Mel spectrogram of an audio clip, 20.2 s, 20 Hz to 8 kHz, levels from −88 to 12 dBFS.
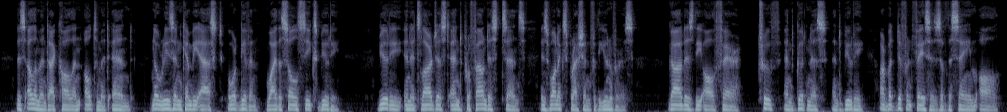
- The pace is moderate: Yes, average, 150 wpm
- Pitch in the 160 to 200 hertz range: No, low, 100 Hz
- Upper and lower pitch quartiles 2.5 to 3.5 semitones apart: Yes, average, 2.8 semitones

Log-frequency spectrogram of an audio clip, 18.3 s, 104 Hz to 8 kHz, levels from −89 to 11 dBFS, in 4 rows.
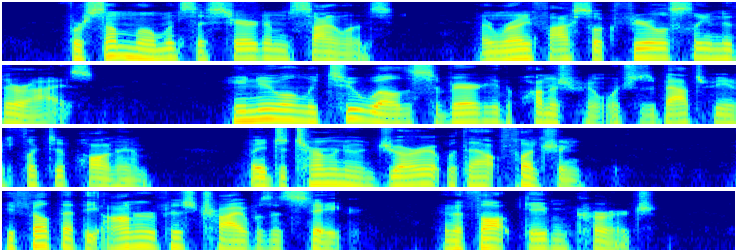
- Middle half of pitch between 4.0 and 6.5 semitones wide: No, average, 3.1 semitones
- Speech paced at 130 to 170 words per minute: No, average, 195 wpm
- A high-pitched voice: No, low, 115 Hz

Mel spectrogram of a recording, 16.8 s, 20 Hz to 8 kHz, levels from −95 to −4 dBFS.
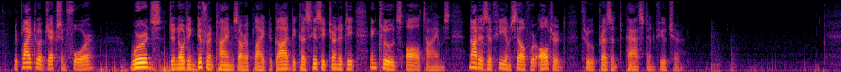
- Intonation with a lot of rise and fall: No, average, 3.4 semitones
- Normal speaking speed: No, slow, 105 wpm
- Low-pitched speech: Yes, low, 115 Hz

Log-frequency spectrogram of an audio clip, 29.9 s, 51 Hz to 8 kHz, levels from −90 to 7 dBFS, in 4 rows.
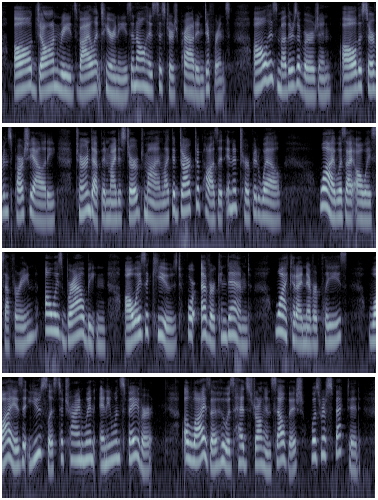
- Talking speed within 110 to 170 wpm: Yes, slow, 135 wpm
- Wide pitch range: Yes, wide, 5.9 semitones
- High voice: Yes, high, 205 Hz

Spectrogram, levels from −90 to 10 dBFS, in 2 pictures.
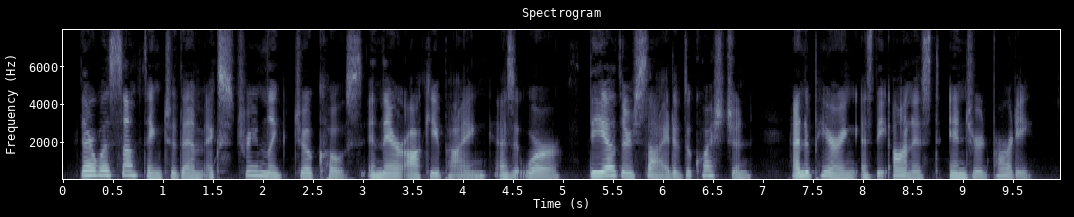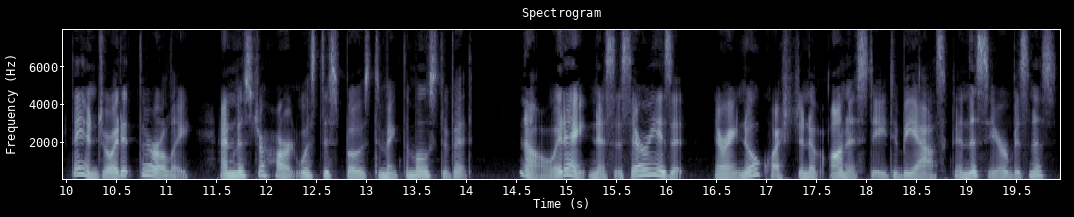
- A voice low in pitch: No, high, 195 Hz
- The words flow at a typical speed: Yes, average, 180 wpm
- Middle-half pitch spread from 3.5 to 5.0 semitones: Yes, average, 4.4 semitones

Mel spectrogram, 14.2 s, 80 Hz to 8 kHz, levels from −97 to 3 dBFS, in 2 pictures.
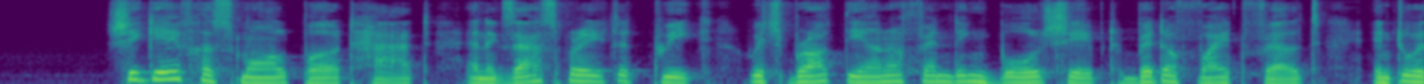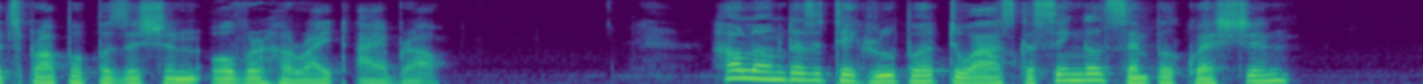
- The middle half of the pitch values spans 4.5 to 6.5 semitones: Yes, wide, 5.4 semitones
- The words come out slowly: No, average, 165 wpm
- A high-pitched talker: No, low, 135 Hz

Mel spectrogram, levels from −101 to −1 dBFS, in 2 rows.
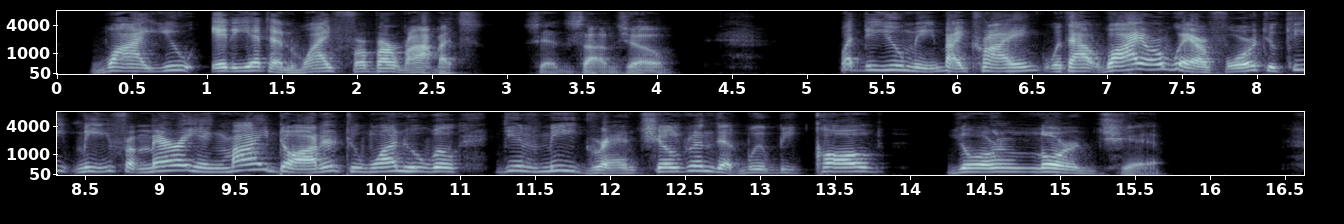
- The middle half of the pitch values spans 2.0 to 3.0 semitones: No, average, 4.4 semitones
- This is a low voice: No, medium, 185 Hz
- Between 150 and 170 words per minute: No, average, 140 wpm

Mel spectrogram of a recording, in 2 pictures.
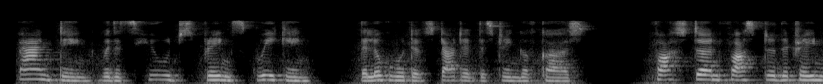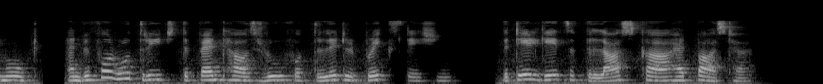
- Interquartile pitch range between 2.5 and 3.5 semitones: Yes, average, 2.9 semitones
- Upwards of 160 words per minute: No, average, 155 wpm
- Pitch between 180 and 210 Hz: Yes, high, 190 Hz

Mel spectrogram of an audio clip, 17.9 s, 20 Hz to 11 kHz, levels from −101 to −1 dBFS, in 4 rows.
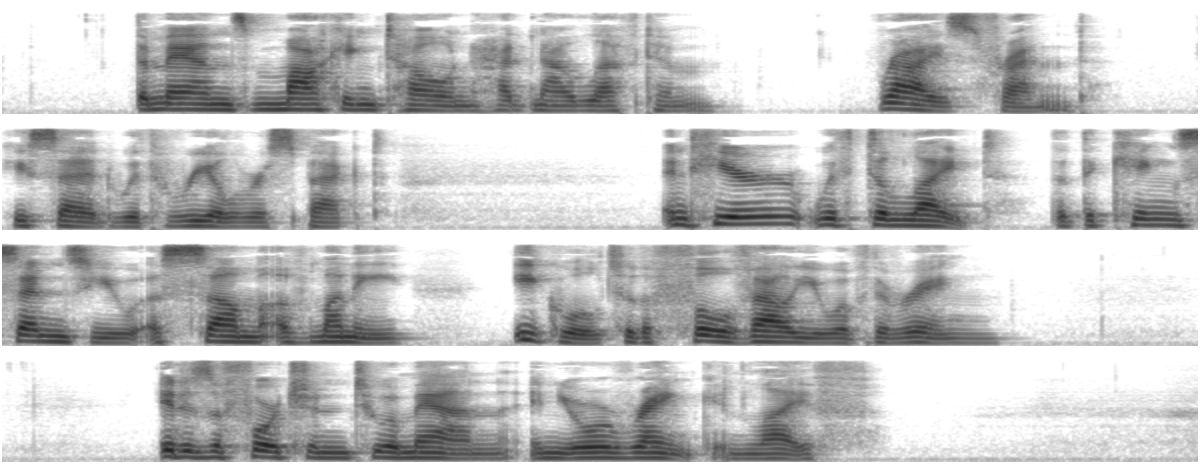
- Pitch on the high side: No, medium, 150 Hz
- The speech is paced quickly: No, average, 170 wpm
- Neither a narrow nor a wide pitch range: Yes, average, 3.3 semitones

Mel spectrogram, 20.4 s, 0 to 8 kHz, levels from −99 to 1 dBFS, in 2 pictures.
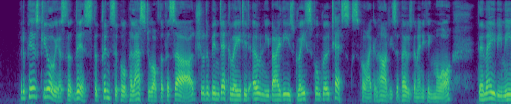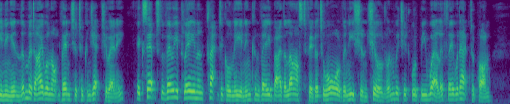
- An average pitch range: Yes, average, 4.0 semitones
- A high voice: No, medium, 145 Hz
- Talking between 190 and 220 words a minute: Yes, average, 200 wpm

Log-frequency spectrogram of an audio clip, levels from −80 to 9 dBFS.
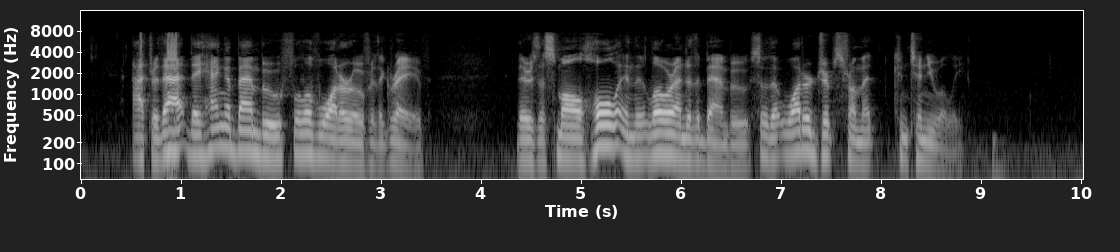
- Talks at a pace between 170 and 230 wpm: Yes, average, 190 wpm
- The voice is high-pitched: No, low, 120 Hz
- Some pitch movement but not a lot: Yes, average, 4.2 semitones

